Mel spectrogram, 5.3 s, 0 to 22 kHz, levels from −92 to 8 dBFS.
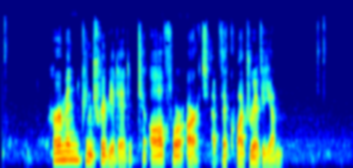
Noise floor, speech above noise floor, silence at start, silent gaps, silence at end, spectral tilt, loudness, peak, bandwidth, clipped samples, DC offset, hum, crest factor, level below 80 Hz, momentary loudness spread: -65 dBFS; 44 dB; 0.8 s; none; 1.1 s; -6.5 dB/octave; -21 LUFS; -2 dBFS; 14 kHz; under 0.1%; under 0.1%; none; 20 dB; -62 dBFS; 11 LU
